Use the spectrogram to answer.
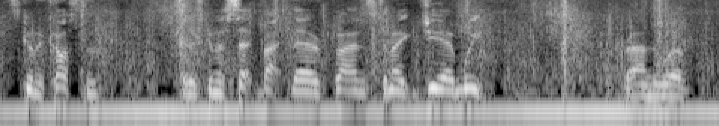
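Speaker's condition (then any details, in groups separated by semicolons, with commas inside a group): No condition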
